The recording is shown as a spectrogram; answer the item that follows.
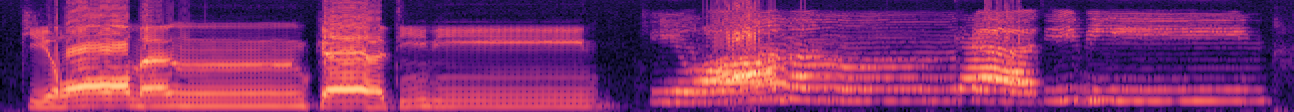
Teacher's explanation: کِرَامًا غنہ ہو رہا ہے, کاتبین میں یا مدہ ہے.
